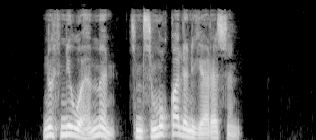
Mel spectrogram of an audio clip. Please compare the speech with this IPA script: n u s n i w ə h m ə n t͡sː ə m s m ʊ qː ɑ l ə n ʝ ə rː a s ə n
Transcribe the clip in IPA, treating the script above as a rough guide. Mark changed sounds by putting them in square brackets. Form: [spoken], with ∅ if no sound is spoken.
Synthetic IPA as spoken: n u [θ] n i w ə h m ə n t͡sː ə m s m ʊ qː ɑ l ə n ʝ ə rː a s ə n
